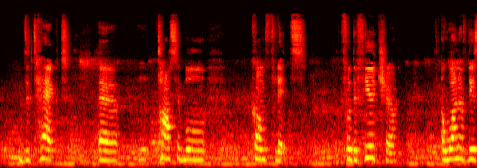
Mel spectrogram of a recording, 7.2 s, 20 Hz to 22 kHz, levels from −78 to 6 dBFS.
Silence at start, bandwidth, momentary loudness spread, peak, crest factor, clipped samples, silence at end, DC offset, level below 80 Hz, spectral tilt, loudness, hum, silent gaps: 0 s; 15.5 kHz; 15 LU; -2 dBFS; 18 dB; under 0.1%; 0 s; under 0.1%; -70 dBFS; -4 dB/octave; -20 LUFS; none; none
